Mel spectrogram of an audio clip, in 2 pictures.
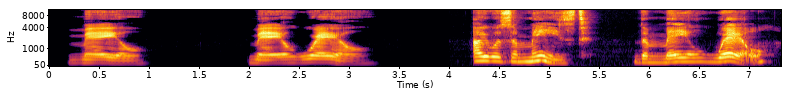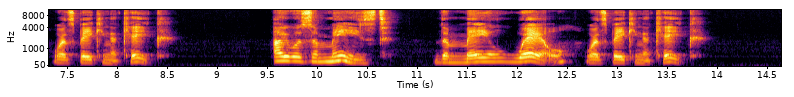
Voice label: male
